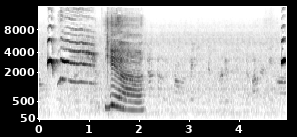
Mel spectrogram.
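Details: Cockatiel kept as a pet, talking, apparently with its phrase "big wings": a high note gliding downward, then a wavering, bending, harmonic-rich utterance falling lower. Quiet follows with faint soft chirps, and a fresh high call begins at the close.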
